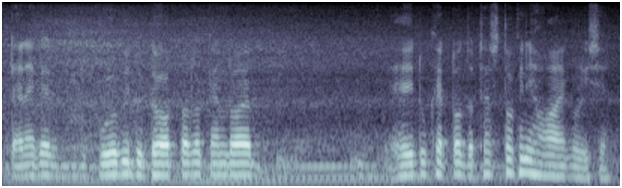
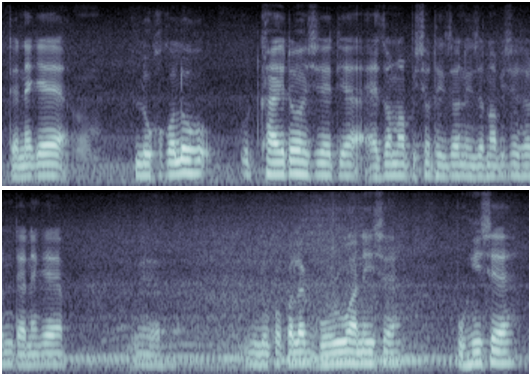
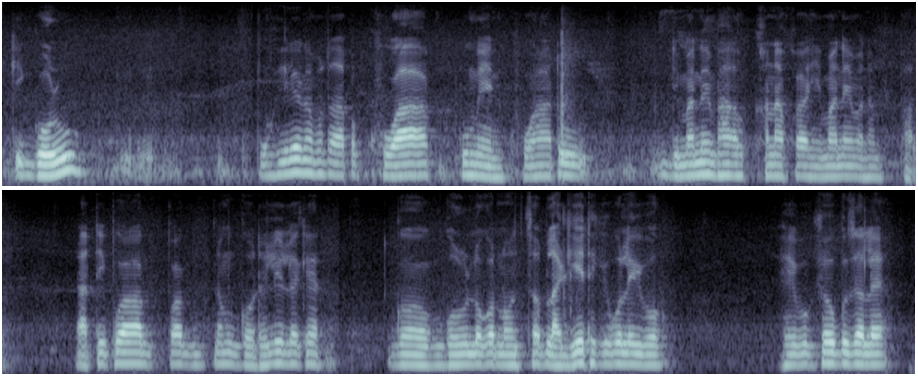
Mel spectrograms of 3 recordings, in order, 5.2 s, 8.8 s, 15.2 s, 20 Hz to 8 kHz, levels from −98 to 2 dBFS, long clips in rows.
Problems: background sounds at intervals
